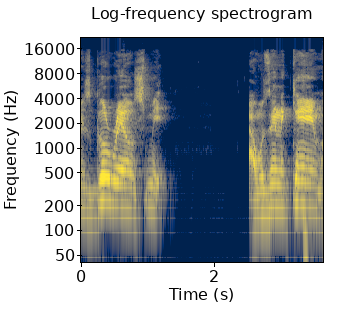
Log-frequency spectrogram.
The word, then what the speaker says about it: Smith: His name is Garelle Smith. And he ain't say, hey, my name's Jarrell. Nah, his name is Garelle Smith.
